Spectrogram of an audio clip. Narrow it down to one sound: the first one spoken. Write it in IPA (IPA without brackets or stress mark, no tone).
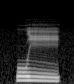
w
